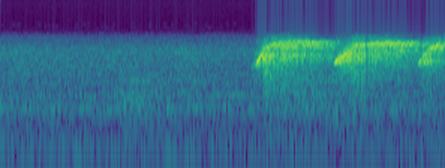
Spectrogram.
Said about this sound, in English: He got a present from Japan. It was a bird made of gems that sang just as sweetly.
